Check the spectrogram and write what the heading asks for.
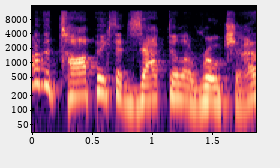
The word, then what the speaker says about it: de la Rocha: A lot of the topics that Zach Dear Roachcha, I don't think it's Delar Rocka. I think it's Dear Roachcha, the way he the way he pronounces it, Chris. Okay. De la Rocha.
